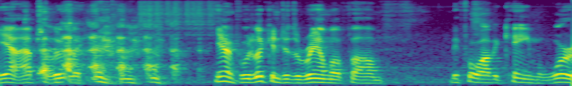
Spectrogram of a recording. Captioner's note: laughter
